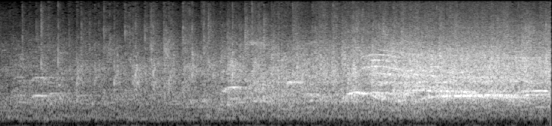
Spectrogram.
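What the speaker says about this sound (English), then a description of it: "Hear the crowd cheer behind me." A crowd cheers and claps during a rocket booster's entry burn, faint at first and then swelling louder and more sustained toward the end, with a commentator speaking over it.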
